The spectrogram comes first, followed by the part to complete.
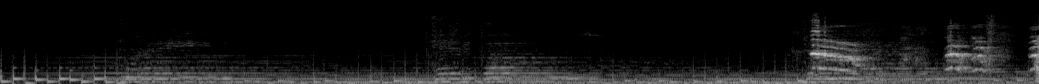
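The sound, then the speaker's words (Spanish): A video game song plays steadily, then near the end a dog breaks in with two loud, sharp barks, a short yelping burst followed by another, sounding over the music. “quedado claro que al perro de Carlos no le gusta.”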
